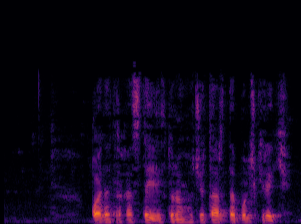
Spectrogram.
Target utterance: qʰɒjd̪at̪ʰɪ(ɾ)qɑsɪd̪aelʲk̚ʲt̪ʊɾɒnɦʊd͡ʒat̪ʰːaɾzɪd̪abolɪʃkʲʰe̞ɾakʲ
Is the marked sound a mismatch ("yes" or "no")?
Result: no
